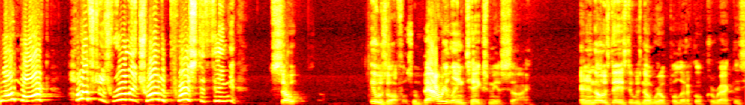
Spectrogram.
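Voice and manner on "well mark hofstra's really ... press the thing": put-on very loud, very high falsetto, heavy New York accent. Recalling his early sports calls, the speaker mimics his past self: falsetto with heavy new york accent. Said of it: "in this falsetto voice. It was almost comedic with this heavy New York accent".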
